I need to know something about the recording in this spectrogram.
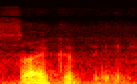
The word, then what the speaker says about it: syncope: And I'm probably mispronouncing it, but it's called syncope.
